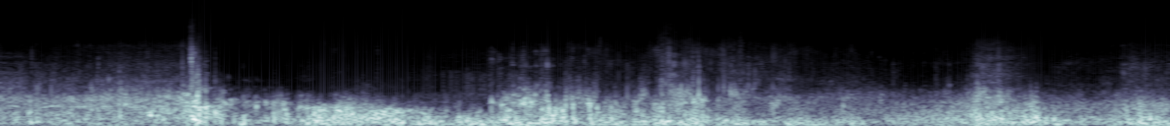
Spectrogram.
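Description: Ocean water rushing and splashing close against a mouth-mounted GoPro in the surf: a continuous churning noise broken by several sharper splashes.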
